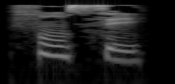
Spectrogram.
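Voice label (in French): "foncée", French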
